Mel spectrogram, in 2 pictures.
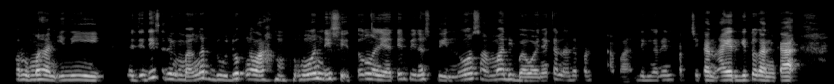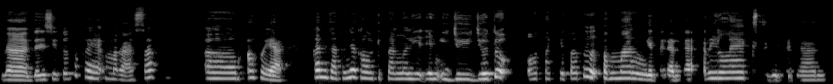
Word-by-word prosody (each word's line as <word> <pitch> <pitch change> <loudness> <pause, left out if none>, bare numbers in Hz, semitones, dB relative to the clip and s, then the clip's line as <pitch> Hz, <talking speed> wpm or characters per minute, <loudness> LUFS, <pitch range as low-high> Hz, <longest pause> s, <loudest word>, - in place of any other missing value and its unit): perumahan 220 -2 +2
ini. 200 -2 0 0.2
Nah, 210 - -6
jadi 220 +8 -2
sering 250 -7 -3
banget 225 +7 -1
duduk 230 +4 -1
ngelamun 220 +2 +1
di 255 0 -1
situ 410 +9 -7
ngeliatin 230 0 0
pinus-pinus 250 - -4
sama 230 0 -2
di 230 - -4
bawahnya 175 +1 -2
kan 245 - -7
ada 200 - -10
per 205 -1 -13 0.2
apa, 120 0 -16
dengerin 195 +2 -10
percikan 335 - -3
air 200 +1 +7
gitu 210 +2 0
kan, 195 -3 +4
Kak. 185 +1 +5 0.4
Nah 205 -2 +5
dari 210 +3 -1
situ 245 - -4
tuh 430 -3 -12
kayak 295 -6 0
merasa, 240 +6 -3 0.5
mmm, 270 -1 0
apa 310 -3 -1
ya, 205 -4 +5 0.3
kan 335 0 +7
katanya 285 +4 +3
kalau 285 -3 -1
kita 275 -1 -7
ngelihat 255 -1 -1
yang - - -2
hijau-hijau 240 +1 +2
tuh 315 -3 +6 0.2
otak 260 +1 -9
kita 265 +1 -5
tuh 325 -5 +6
tenang 275 -2 +2
gitu 220 - -3
kan 210 -2 +1
Kak, 230 - -1
rileks 285 +1 +1
gitu 420 +1 -6
kan, 205 0 -6
235 Hz, 185 wpm, -24 LUFS, 205-275 Hz, 0.5 s, air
